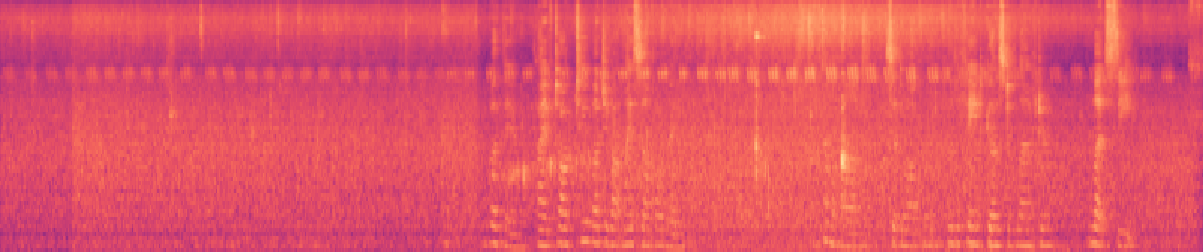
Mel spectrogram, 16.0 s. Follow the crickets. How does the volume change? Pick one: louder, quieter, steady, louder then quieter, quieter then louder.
louder then quieter.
